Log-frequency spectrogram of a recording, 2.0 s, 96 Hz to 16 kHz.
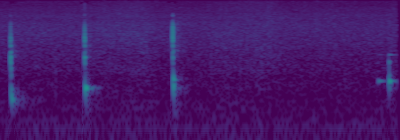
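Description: iPad VoiceOver gesture feedback: three short, faint clicks about 0.4 s apart as a finger drags up from the bottom edge of the screen. The third click marks the point where letting go opens the app switcher.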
